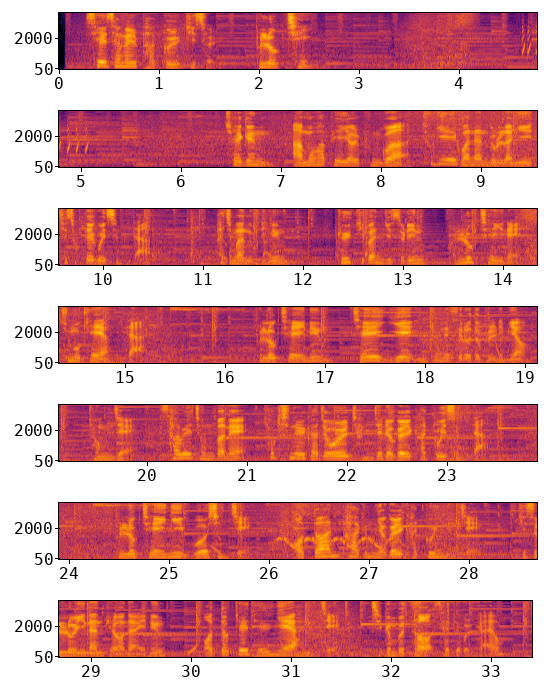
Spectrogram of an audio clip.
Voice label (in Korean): 밝고 지적인 내레이션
